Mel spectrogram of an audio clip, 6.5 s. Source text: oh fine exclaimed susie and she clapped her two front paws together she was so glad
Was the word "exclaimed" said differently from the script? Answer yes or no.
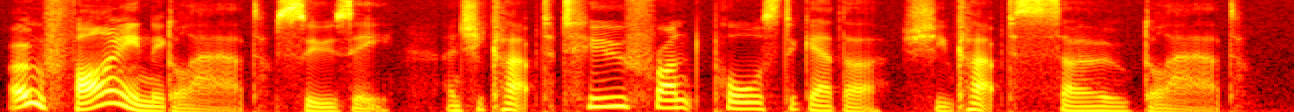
yes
